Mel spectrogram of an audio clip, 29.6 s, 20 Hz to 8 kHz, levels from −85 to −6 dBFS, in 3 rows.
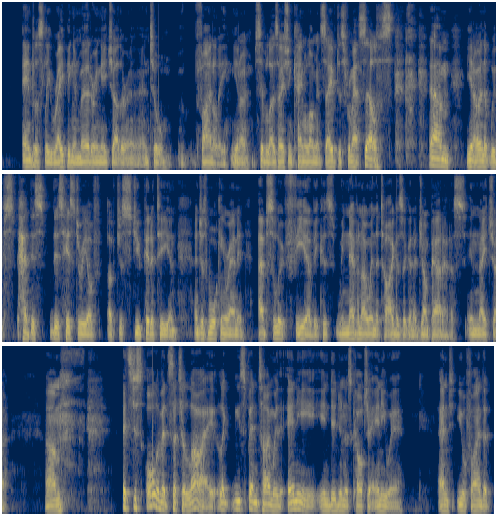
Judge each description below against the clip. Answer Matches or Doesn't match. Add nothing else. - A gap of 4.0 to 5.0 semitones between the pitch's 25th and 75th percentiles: Doesn't match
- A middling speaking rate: Matches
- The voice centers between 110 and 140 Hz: Doesn't match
